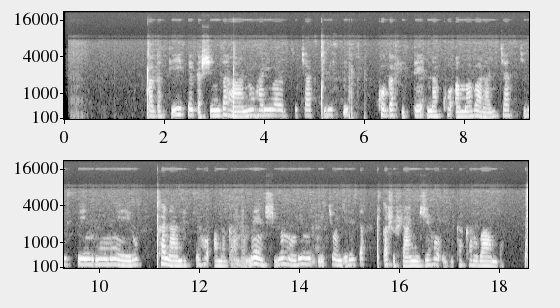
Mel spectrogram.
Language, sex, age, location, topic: Kinyarwanda, female, 36-49, Kigali, health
